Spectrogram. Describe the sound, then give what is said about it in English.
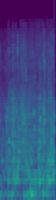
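Compost tea brewing: compost and microbe food sources churn in oxygenated water with a steady, rushing bubbling that holds at an even level throughout, with no voices. “That's the sound of compost tea brewing.”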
